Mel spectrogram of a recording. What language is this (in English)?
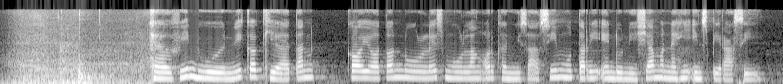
Javanese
